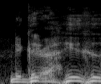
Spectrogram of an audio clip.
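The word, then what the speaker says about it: Negreanu: Negrahu. I don't know how to pronounce.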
